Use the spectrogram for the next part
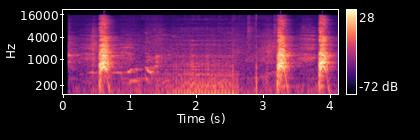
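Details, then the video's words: Chloe the dog barking in the morning, 5 July 2019: three sharp, loud barks, one near the start and two close together at the end, with quieter murmuring and rustling between them. "Chloe barking in the morning"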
